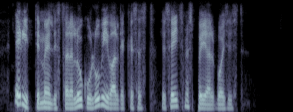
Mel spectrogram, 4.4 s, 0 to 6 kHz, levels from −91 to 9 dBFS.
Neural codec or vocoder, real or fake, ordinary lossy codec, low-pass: none; real; Opus, 24 kbps; 5.4 kHz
